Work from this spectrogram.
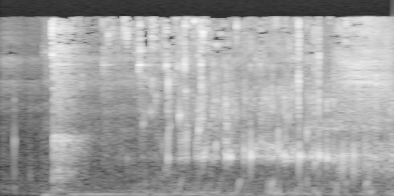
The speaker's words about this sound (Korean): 이 소리 들, 들으셨어요? 오늘 보물소리입니다. 네. 이 소리를 일부에 나가는 어떤 노래 속에 숨겨놓을 거예요. 잘 기억해 두세요. 이게 사이다 뚜껑 뻥 따는 소리예요.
